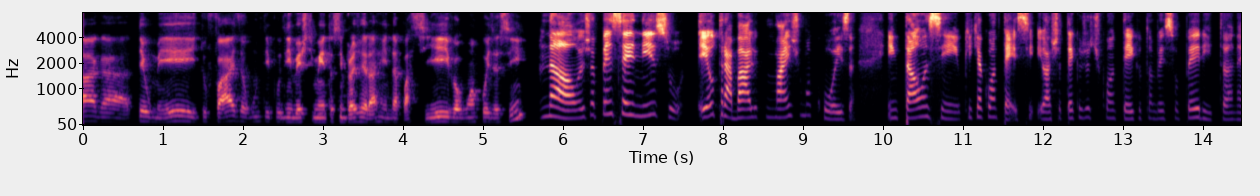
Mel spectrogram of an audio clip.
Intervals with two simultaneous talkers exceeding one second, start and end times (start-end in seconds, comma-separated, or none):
none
